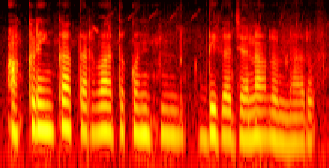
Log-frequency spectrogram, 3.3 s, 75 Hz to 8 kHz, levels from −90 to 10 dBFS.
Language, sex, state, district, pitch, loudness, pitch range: Telugu, female, Andhra Pradesh, Annamaya, 195 Hz, -21 LUFS, 175-210 Hz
